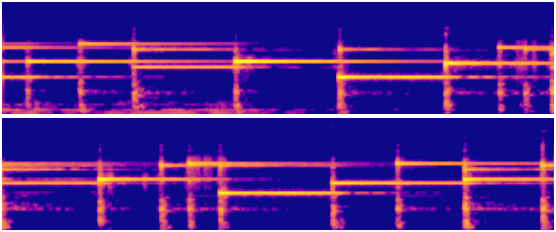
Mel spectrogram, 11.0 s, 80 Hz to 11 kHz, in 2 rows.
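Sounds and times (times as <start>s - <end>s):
pocket watch chime melody: 0.0s - 11.0s.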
